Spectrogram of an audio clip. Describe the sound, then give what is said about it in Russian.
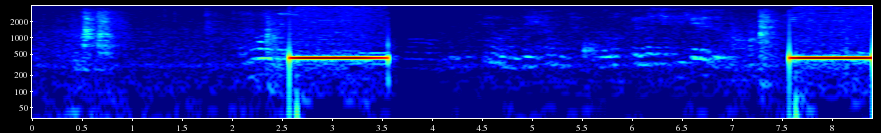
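A loud, steady low-pitched dial tone sounds twice from a telephone held in hand, each burst lasting about a second, with quieter murmuring voices and rustling in between. “А то они потом говорят, что мне никто не звонил, я держу телефон в руках.”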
